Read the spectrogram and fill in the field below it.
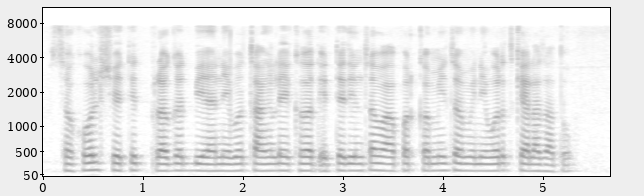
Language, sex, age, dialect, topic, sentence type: Marathi, male, 18-24, Standard Marathi, agriculture, statement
